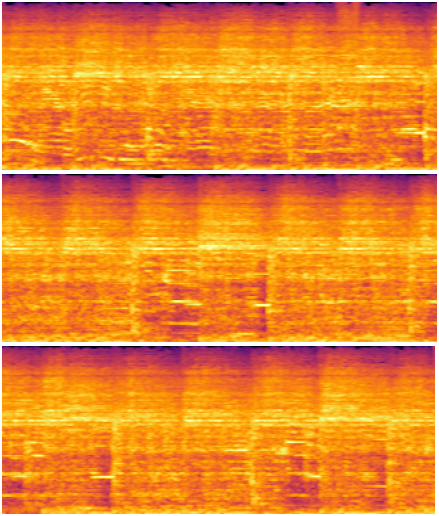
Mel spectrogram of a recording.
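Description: A hardcore punk band playing live, loud: distorted electric guitars and bass over a drum kit.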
